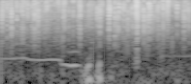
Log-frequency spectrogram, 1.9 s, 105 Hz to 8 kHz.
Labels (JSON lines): {"label": "biophony, cascading saw", "recorder": "SoundTrap 600 or HydroMoth"}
